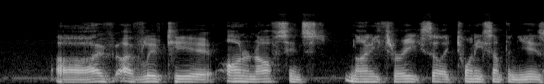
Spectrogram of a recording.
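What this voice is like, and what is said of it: Mixed Australian-American accent. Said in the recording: “The accent is quite international. It's not quite Australian, but not quite American ... your accent, that kind of cross between the Australian and the American”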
